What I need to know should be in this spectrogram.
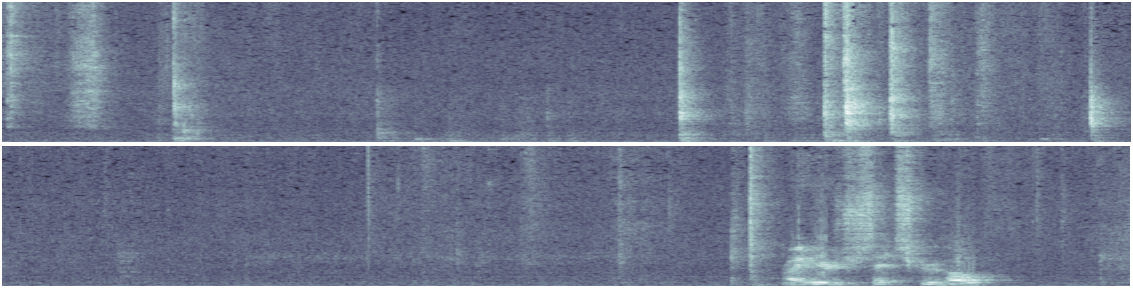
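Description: A metal drawer slide clicks and rattles.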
